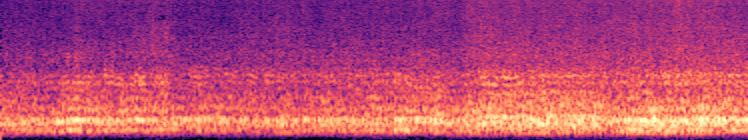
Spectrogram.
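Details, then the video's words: Buzzing of a bee, a sustained rough drone that grows somewhat louder toward the end, with faint ticking pulses. "The sound and picture of the Bee"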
